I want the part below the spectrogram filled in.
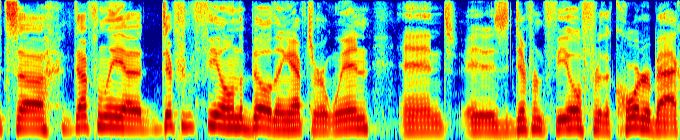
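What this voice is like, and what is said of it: Hoarse voice. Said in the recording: “what's up with your voice? ... My voice is a little screwed up right now. ... it's a little hoarse ... I was screaming and yelling.”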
